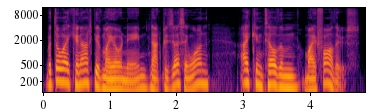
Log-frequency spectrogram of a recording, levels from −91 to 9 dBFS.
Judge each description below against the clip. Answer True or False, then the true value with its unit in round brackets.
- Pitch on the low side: False (145 Hz)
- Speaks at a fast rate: True (210 wpm)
